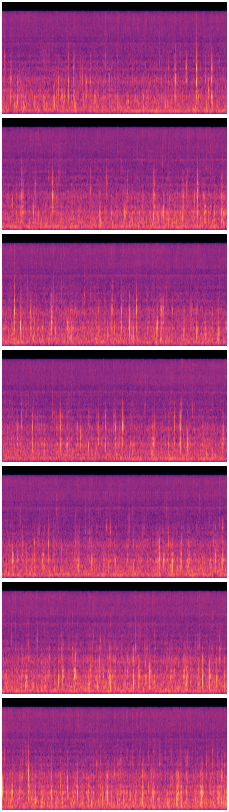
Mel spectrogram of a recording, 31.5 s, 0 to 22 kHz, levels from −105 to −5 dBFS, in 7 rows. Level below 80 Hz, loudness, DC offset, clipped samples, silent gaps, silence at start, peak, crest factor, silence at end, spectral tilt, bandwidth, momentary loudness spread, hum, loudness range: -60 dBFS; -32 LUFS; under 0.1%; under 0.1%; none; 0 s; -2 dBFS; 28 dB; 0 s; -4.5 dB/octave; 15.5 kHz; 7 LU; none; 4 LU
